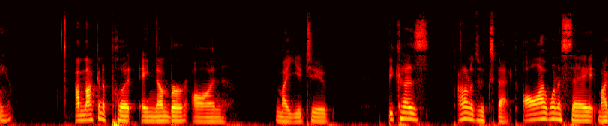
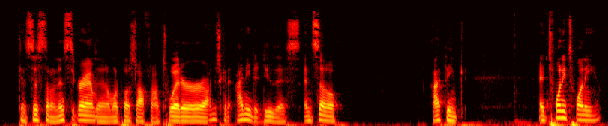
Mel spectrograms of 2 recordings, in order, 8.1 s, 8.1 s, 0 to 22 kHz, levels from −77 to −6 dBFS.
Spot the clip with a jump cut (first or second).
second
